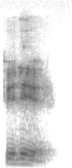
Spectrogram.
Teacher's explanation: Musaler in general has developed an U, a front high rounded vowel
